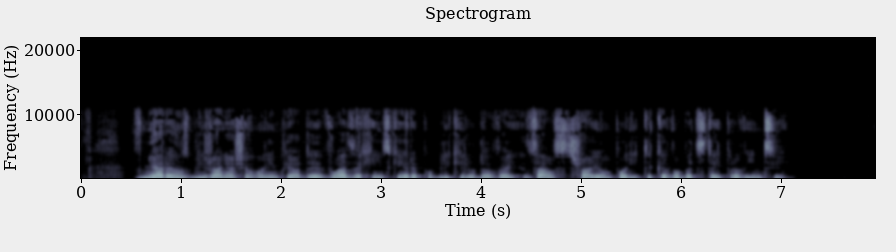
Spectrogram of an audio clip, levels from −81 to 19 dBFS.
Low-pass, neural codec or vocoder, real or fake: 10.8 kHz; none; real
